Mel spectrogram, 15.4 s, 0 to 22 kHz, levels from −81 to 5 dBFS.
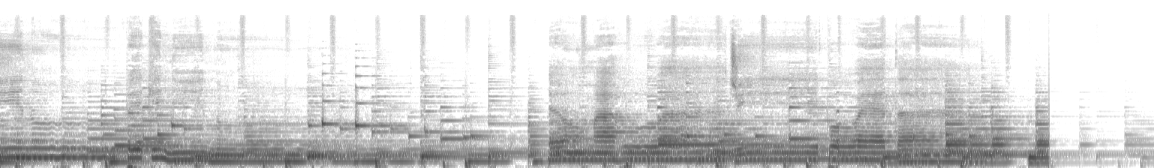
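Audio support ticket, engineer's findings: Compressed frames skipped at 7.31 s, 11.17–11.19 s and 12.16 s: sound jumps ahead roughly 300, 200 and 150 ms, pointing to several lost decoder frames.

13.98 s to end: level drops about 25 dB, centre content mostly gone. Likely one channel inverted, cancelling on mono sum. Spectrogram thins abruptly.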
